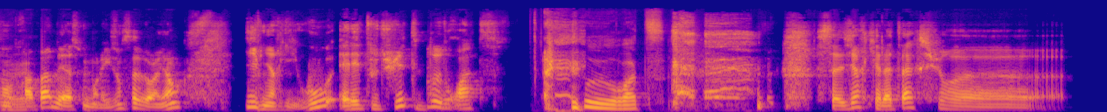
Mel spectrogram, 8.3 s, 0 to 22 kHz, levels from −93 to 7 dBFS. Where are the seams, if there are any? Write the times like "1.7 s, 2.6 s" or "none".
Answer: 1.9 s, 2.5 s, 3.2 s, 4.4 s

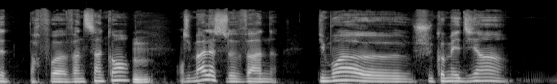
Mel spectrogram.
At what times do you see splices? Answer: 1.8 s, 2.3 s, 3.2 s

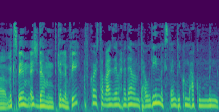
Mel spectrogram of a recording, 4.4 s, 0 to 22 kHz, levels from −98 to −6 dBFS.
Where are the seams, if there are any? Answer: none

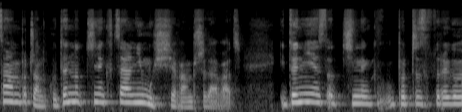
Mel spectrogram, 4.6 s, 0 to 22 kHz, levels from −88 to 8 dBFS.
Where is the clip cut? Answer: none

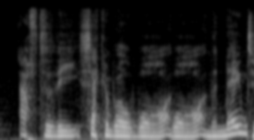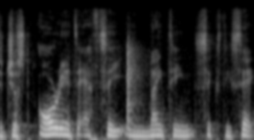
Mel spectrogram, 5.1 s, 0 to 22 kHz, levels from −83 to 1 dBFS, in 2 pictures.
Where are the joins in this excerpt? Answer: 1.7 s, 2.5 s

